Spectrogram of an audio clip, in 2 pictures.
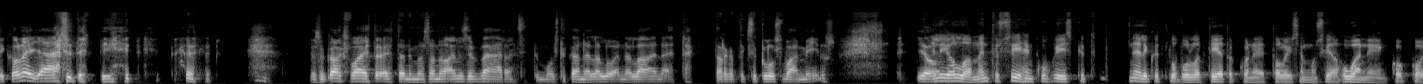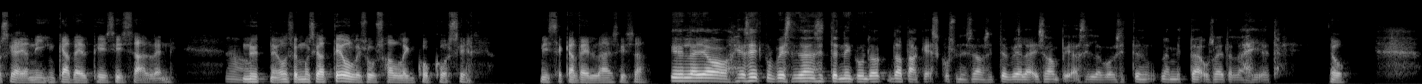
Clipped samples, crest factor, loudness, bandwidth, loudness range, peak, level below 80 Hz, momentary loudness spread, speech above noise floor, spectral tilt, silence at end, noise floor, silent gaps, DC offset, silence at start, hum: under 0.1%; 20 dB; -22 LUFS; 12.5 kHz; 6 LU; -2 dBFS; -68 dBFS; 15 LU; 45 dB; -5 dB/octave; 0.1 s; -67 dBFS; none; under 0.1%; 0 s; none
